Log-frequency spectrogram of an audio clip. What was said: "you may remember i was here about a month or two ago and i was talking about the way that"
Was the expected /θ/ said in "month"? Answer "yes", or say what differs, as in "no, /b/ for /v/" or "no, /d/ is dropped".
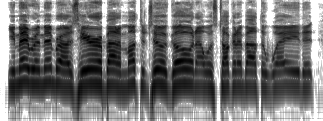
yes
